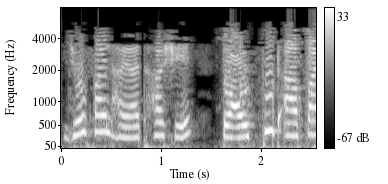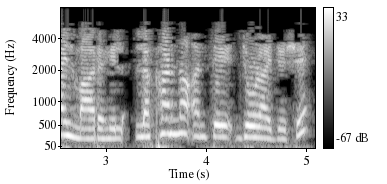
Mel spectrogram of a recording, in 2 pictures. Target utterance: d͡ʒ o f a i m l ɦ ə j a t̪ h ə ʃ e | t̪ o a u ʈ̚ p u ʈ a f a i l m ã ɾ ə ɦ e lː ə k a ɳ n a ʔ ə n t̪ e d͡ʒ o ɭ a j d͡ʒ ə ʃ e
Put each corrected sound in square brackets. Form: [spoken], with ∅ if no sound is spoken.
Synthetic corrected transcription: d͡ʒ o f a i [∅] l ɦ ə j a t̪ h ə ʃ e | t̪ o a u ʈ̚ p u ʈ a f a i l m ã ɾ ə ɦ e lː ə [kʰ] a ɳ n a ʔ ə n t̪ e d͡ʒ o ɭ a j d͡ʒ ə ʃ e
